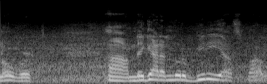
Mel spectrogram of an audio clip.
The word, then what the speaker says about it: birria: Is it birria style? How do you pronounce it?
